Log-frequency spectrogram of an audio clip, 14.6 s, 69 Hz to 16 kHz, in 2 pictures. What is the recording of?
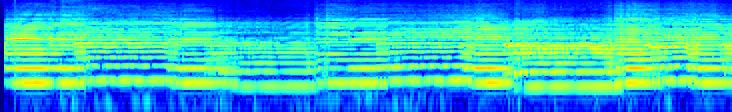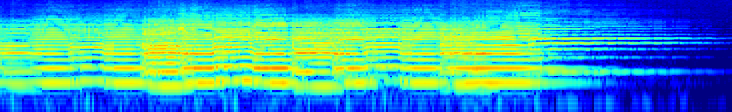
fiddle melody 04
yet more fiddle
field-recording, fiddle, melody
